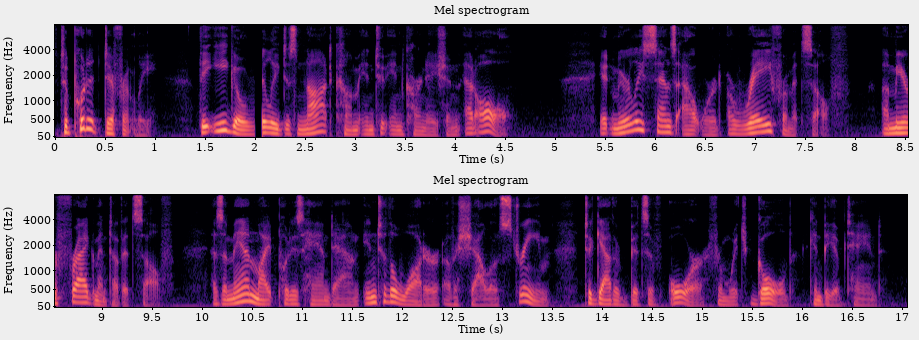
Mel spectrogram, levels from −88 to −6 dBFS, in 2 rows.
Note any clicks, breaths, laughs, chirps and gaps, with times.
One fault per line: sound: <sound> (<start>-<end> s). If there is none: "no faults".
sound: dropout (2.0-2.1 s)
